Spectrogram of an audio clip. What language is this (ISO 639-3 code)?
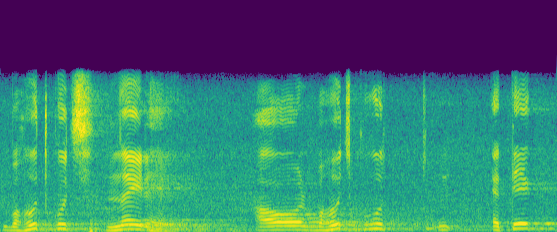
mai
